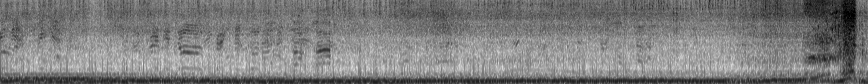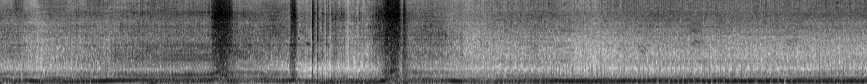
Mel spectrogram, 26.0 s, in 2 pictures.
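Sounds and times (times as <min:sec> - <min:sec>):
car engines idling: 0:00.0 - 0:26.0
engine revving: 0:00.0 - 0:26.0.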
